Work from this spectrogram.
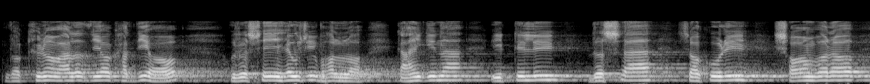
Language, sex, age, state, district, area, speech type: Odia, male, 60+, Odisha, Nayagarh, rural, spontaneous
